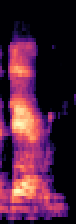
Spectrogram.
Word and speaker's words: Darwin: Mas como ele não era alemão, ele era inglês, a pronúncia correta é Darwin.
